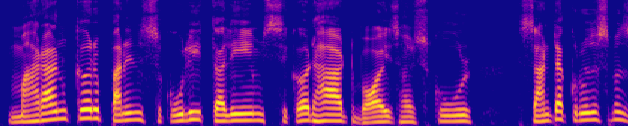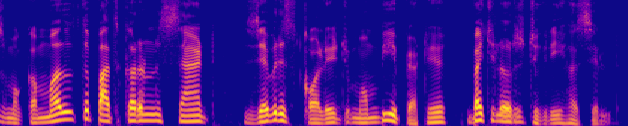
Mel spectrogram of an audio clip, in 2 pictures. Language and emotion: Kashmiri, neutral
